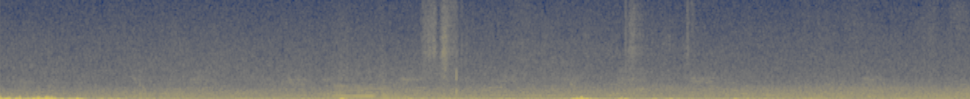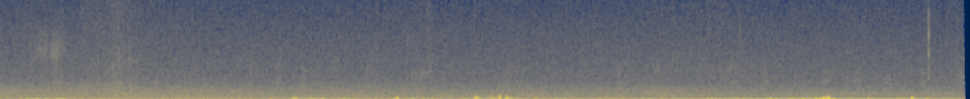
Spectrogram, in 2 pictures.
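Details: Western honey bees busy at work on a cool day: a low, steady buzz drones on, with occasional soft knocks and rustles nearby.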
